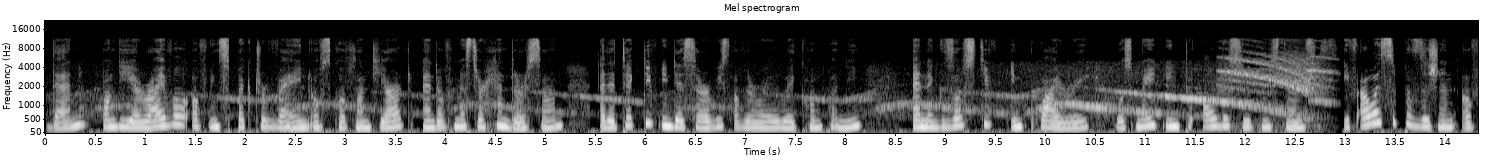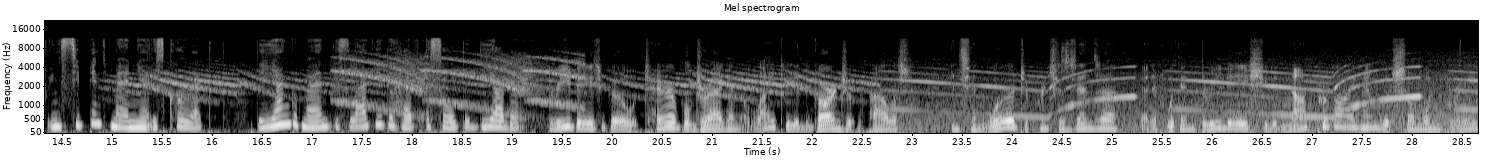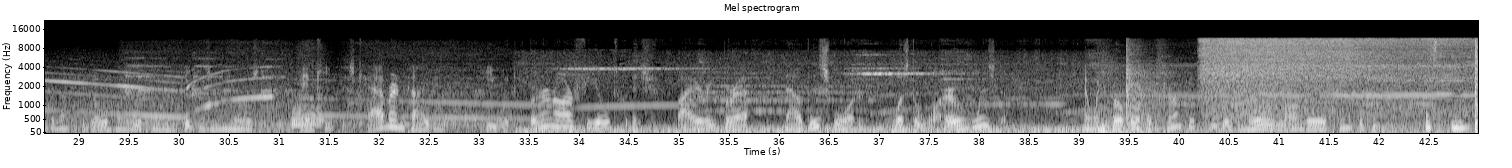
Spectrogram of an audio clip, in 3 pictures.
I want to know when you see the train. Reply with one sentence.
You can hear the train from 29.4 to 42.9 s.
